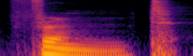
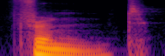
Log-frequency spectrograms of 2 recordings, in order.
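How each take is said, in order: Both takes have the same delivery.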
